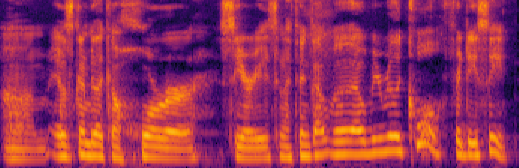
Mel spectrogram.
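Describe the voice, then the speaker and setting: A woman's voice: low-pitched, quick pace. A woman co-hosting a podcast, chatting casually about movie news in a playful, teasing way. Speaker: podcast co-host.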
